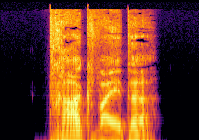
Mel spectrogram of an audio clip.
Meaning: 1. reach 2. momentousness, importance
- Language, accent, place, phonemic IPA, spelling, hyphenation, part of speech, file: German, Germany, Berlin, /ˈtʁaːkˌvaɪ̯tə/, Tragweite, Trag‧wei‧te, noun, De-Tragweite.ogg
